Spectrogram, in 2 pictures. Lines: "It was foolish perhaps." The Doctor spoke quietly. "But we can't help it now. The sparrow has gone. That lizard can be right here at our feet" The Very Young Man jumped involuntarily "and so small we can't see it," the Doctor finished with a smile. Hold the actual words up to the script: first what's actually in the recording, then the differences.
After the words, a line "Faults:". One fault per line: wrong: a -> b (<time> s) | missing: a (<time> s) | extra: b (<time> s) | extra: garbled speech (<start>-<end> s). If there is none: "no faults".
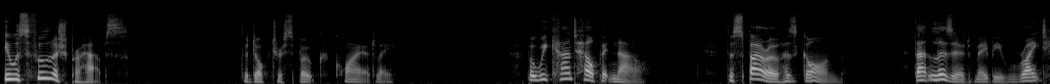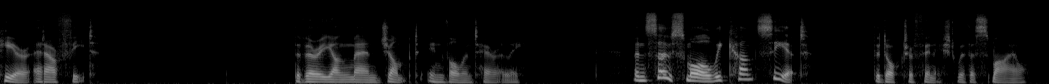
"It was foolish perhaps." The Doctor spoke quietly. "But we can't help it now. The sparrow has gone. That lizard may be right here at our feet" The Very Young Man jumped involuntarily "and so small we can't see it," the Doctor finished with a smile.
Faults:
wrong: can -> may (9.8 s)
